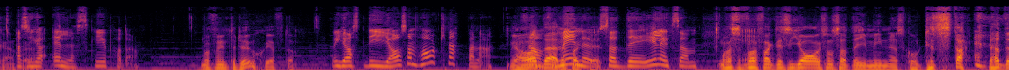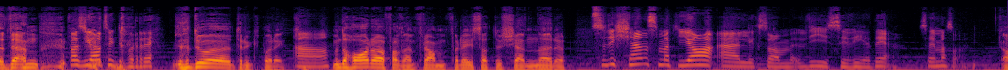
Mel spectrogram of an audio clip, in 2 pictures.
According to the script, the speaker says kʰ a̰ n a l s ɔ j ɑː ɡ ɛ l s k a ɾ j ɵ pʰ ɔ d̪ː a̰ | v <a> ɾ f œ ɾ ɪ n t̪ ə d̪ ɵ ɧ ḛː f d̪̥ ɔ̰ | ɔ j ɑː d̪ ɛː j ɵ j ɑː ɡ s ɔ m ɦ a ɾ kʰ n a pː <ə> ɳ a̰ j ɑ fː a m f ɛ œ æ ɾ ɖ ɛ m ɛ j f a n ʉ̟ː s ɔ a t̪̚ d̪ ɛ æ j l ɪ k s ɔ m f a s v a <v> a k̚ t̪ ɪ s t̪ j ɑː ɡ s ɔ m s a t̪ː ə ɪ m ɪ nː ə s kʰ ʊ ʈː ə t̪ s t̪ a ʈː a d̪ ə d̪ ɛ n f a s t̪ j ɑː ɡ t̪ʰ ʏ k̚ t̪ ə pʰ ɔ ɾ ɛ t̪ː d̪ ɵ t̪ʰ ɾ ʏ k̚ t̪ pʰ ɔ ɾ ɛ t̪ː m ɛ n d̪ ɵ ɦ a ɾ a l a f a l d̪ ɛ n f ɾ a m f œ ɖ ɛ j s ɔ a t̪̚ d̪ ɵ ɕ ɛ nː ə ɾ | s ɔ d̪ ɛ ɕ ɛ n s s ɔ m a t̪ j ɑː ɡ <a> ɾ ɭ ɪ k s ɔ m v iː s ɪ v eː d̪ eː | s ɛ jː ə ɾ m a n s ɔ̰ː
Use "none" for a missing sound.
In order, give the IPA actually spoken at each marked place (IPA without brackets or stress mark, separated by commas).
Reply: a, a, f, æ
